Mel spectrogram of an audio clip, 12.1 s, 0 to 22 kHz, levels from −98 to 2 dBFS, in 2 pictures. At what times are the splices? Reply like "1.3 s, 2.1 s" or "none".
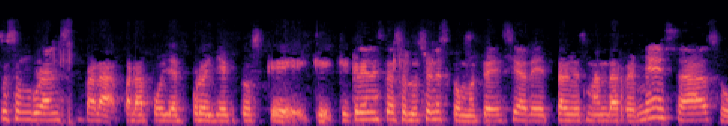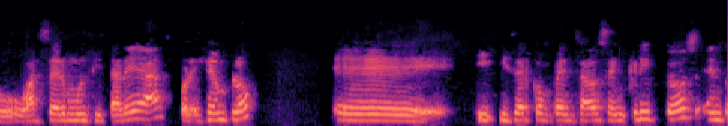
none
